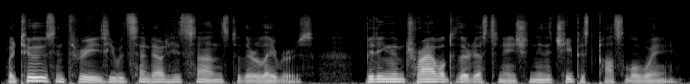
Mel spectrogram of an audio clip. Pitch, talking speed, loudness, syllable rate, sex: 105 Hz, 210 wpm, -20 LUFS, 5.4 syllables/s, male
